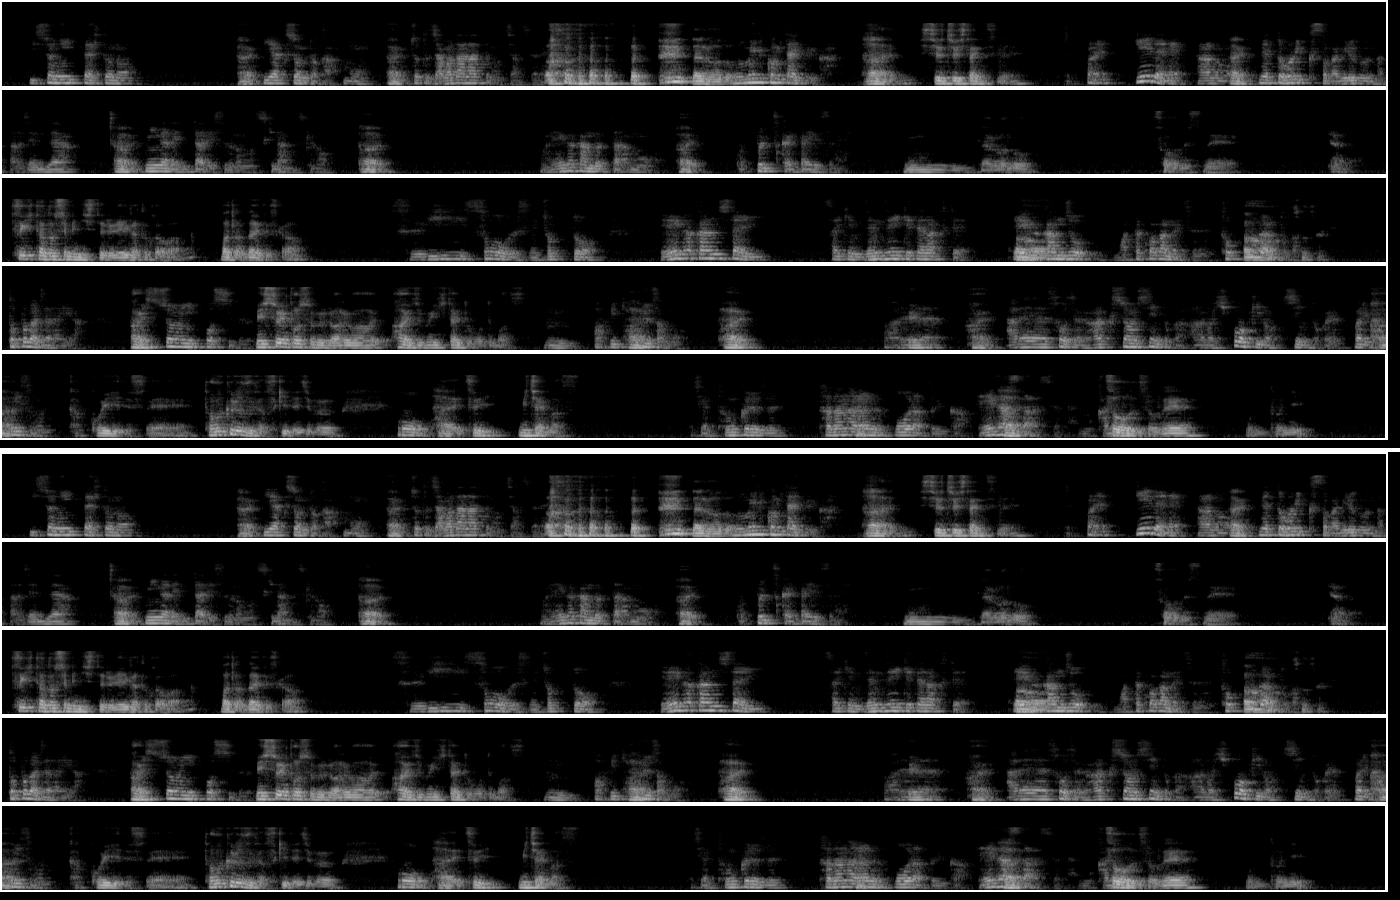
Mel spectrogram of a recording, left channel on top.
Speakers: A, in the centre; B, on the right.
A: 一緒に行った人の
B: はい、
A: リアクションとか、もう、
B: はい。
A: ちょっと邪魔だなって思っちゃうんですよね。
B: <laughs> なるほど。
A: のめり込みたいというか。
B: はい。集中したいんですね。
A: まあ家でね、あの、
B: はい、
A: ネットフリックスとか見る分だったら全然
B: はい、
A: みんなで見たりするのも好きなんですけど、
B: はい、
A: もう映画館だったらも
B: はい。う
A: うほっぷり浸かりたいですね。
B: ーん、なるほど。そうですね。いや、次楽しみにしてる映画とかはまだないですか
A: 次、そうですね。ちょっと映画館自体、最近全然行けてなくて、映画館情報全くわかんないですよね。
B: ああ、
A: トップガンとかですかね。
B: ああ、そうそう。
A: トップガンじゃないや。
B: はい。
A: ミッションインポッシブル。
B: ミッションインポッシブル、あれは、はい、自分行きたいと思ってます。
A: うん。あ、いイルさんも。
B: はい、はい、
A: あれ、
B: え、はい、
A: あれ、そうですね。アクションシーンとか、あの飛行機のシーンとか、やっぱりかっこいいですもんね。
B: はい。かっこいいですね。トム・クルーズが好きで自分、
A: おお
B: はい、つい見ちゃいます。
A: 確かにトム・クルーズ、ただならぬオーラというか、
B: はい、
A: 映画スターですよね。
B: はい。
A: 完全に。
B: そうですよね。本当に。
